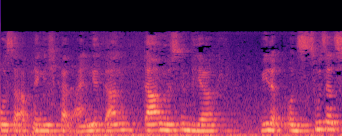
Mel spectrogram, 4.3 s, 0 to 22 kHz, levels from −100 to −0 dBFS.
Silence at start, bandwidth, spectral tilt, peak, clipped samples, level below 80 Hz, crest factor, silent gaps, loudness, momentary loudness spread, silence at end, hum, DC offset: 0 s; 8.8 kHz; -6 dB/octave; -6 dBFS; under 0.1%; -36 dBFS; 16 dB; none; -22 LUFS; 7 LU; 0 s; none; under 0.1%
